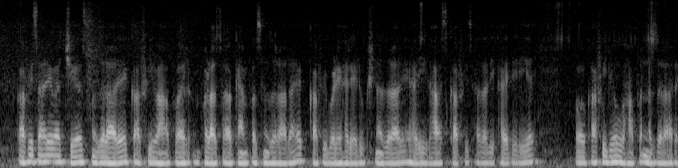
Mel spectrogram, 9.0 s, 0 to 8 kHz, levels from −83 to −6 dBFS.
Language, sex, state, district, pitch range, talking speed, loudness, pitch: Hindi, male, Chhattisgarh, Kabirdham, 90-105 Hz, 285 wpm, -31 LUFS, 95 Hz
